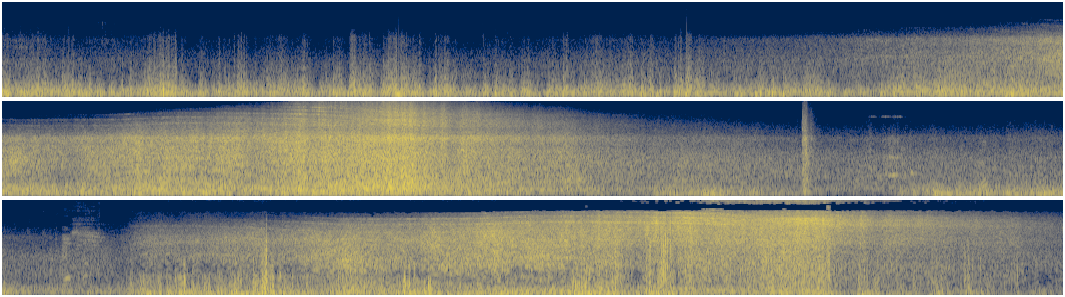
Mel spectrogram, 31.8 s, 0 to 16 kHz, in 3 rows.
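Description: Boeing 737 jet engines on a low final approach, the noise building to a peak as the plane passes overhead and then falling away with a descending whine. A single sharp bang sounds about 19 seconds in, which the captions give as two cars colliding. After a break, loud jet engine noise with a high whine returns as the plane passes low overhead again.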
